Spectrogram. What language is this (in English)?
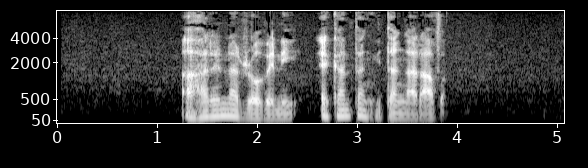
Divehi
